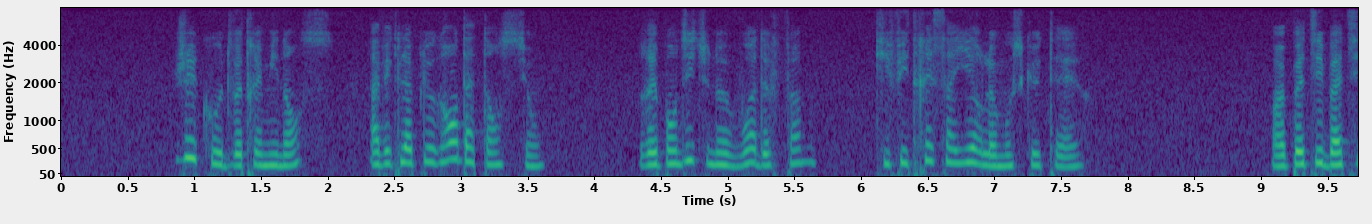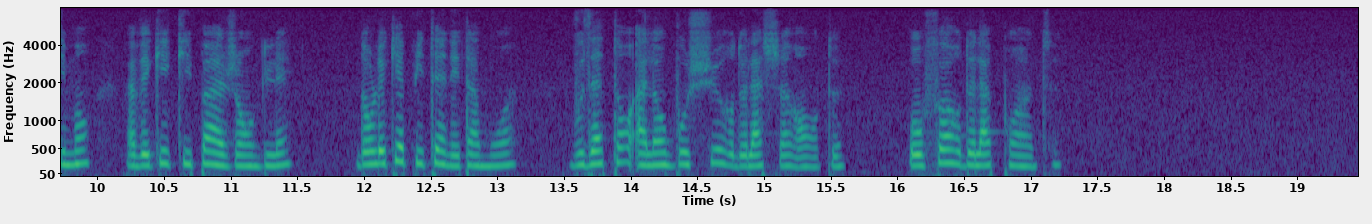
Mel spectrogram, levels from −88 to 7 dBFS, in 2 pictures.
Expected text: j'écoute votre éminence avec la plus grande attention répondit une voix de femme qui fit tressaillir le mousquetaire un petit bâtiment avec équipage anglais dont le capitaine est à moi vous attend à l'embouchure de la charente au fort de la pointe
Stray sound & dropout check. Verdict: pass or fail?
pass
